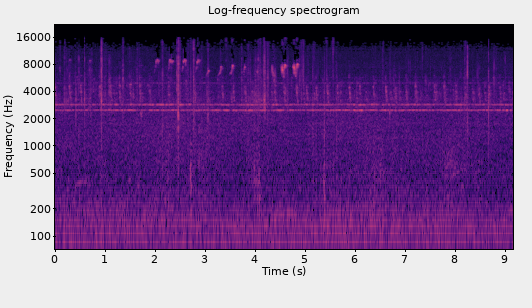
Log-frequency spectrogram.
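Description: Outdoor ambience: a small bird chirping a series of short, quick high notes between about two and five seconds in, over a low rumble and a faint steady high whine, with scattered light clicks.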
